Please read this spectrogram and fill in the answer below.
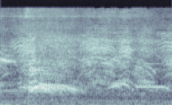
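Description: A crowd of protesters shouting a slogan together, the loudest cry about half a second in and shorter shouts near the end.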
